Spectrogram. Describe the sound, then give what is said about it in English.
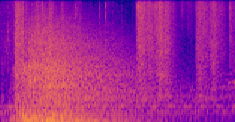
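A coffee table explodes in one loud, booming blast that rolls into a long rumbling decay, followed by a few sharper crackling bursts as the noise fades. “Your coffee table exploded if I hadn't gotten up.”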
